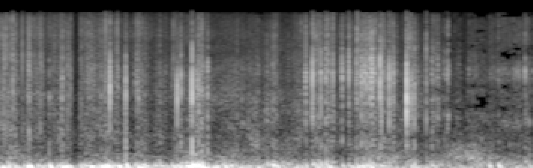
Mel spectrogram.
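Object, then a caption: Small burlap jute pouch. A small, soft, hollow burlap jute pouch is scratched with long nails, giving a continuous dry, rough scraping texture. Brief bright rasping bursts rise over a heavier low rumble throughout.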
